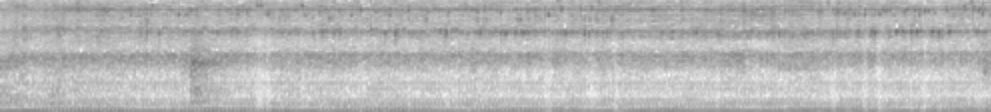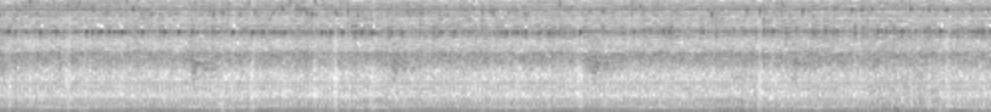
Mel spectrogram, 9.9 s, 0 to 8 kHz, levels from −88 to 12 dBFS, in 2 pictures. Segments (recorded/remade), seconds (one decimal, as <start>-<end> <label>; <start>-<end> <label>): 0.0-0.6 remade; 0.6-3.1 recorded; 3.1-4.1 remade; 4.1-9.9 recorded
